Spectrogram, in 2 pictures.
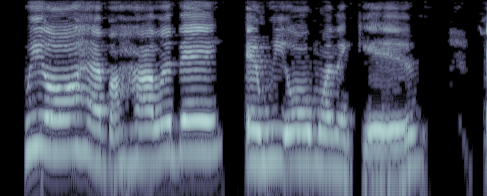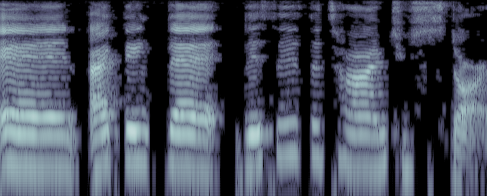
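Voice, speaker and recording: A woman with a New Jersey accent speaks at a very slow pace, her pitch fairly high and her tone bright and sharp. Her intonation is lively, and the sound is dry and close with no echo. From New Jersey, Jersey City. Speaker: crochet teacher. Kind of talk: live stream chat.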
